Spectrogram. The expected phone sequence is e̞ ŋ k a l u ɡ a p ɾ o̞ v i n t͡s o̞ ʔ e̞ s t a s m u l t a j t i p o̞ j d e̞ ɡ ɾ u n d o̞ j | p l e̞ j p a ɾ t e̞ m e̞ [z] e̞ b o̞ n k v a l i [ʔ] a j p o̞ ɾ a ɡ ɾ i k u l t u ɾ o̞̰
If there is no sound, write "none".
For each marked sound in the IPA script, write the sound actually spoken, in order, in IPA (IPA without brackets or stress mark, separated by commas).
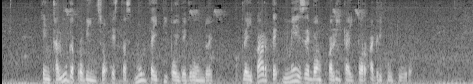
z, t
